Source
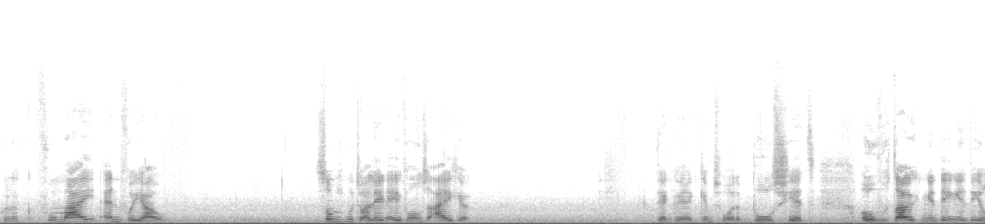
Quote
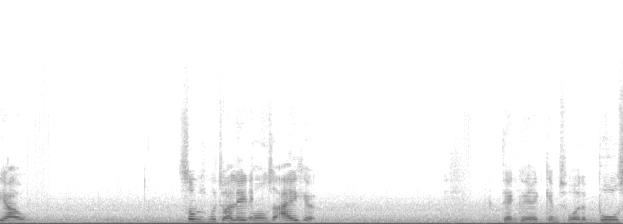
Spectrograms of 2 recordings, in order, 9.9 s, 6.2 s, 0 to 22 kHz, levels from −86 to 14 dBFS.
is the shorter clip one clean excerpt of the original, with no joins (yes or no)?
no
